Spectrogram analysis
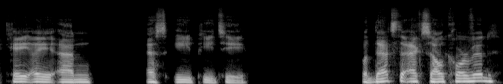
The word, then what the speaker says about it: Kansept: This is the XL concept Corvid, and concept spelled with a K, Kansept.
